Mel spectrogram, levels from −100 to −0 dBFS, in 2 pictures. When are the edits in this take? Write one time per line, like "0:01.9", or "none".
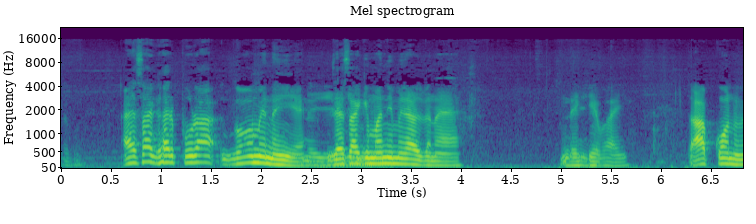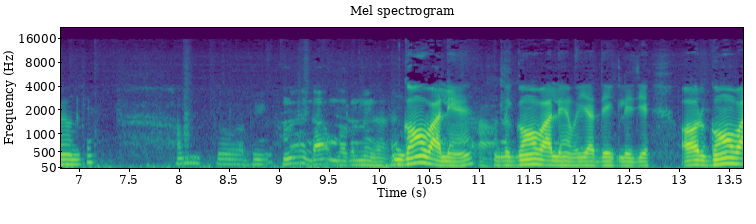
none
